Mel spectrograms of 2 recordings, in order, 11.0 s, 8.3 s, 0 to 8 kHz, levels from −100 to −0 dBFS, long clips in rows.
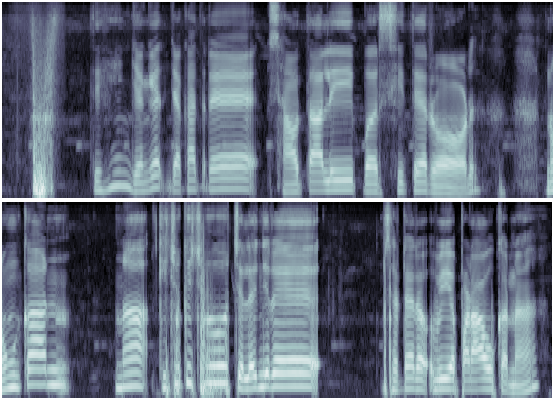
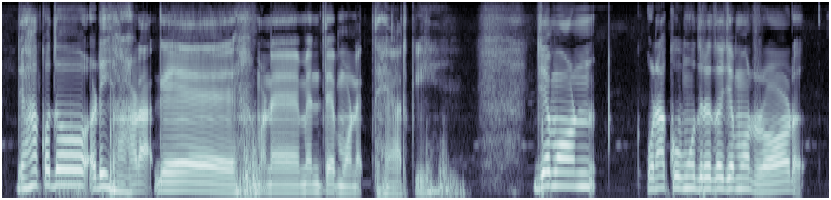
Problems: background sounds at intervals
